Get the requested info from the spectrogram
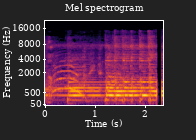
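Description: Dayunday music: a voice slides up and then back down in pitch over a steady held accompaniment note, and about a second in the held tones grow fuller and carry on.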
